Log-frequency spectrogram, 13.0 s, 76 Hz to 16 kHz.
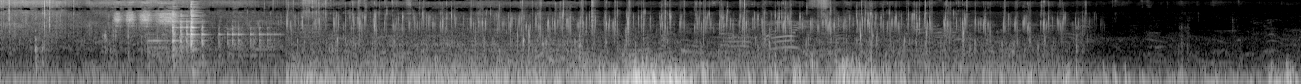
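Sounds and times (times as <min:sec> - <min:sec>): liquid being poured: 0:00.0 - 0:11.0
light metal clinks: 0:01.5 - 0:02.9.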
